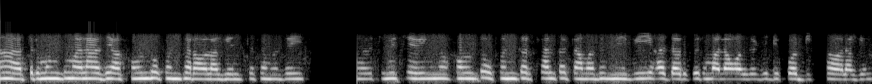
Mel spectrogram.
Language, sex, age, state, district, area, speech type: Marathi, female, 18-30, Maharashtra, Washim, urban, conversation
